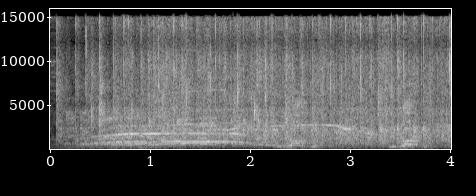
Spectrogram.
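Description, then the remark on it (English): An audience at a comedy show applauds in a steady, dense wash of clapping lasting about four seconds, with a few rising voices or whoops over it, after the comedian mentions 14 years in the United States Navy. “But to be honest with you, I don't tell you that for any applause.”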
